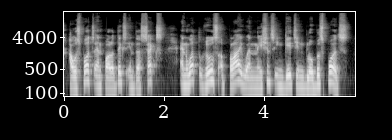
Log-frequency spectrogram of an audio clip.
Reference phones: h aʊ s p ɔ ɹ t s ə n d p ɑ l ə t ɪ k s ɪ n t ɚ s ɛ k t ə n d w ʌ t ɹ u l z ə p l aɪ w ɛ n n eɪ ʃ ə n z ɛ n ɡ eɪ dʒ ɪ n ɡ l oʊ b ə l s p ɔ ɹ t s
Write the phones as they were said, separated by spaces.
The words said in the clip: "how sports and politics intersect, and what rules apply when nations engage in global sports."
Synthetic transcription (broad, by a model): h aʊ s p ɔ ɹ t s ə n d p ɑ l ə t ɪ k s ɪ n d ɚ s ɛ k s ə n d w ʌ t ɹ u l s ə p l aɪ w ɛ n n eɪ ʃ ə n s ɛ n ɡ eɪ dʒ ɪ n ɡ l oʊ b ə l s p ɔ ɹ t s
